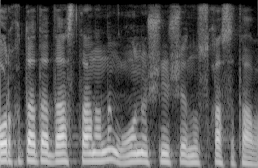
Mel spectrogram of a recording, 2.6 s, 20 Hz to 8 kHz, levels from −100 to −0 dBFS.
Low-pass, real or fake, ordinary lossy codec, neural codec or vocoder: 7.2 kHz; real; none; none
